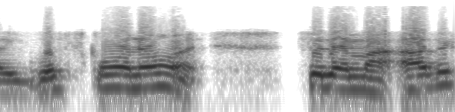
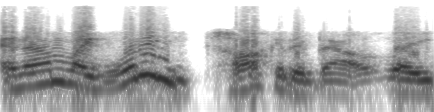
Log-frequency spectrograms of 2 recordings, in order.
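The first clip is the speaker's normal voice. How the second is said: ordinary delivery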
